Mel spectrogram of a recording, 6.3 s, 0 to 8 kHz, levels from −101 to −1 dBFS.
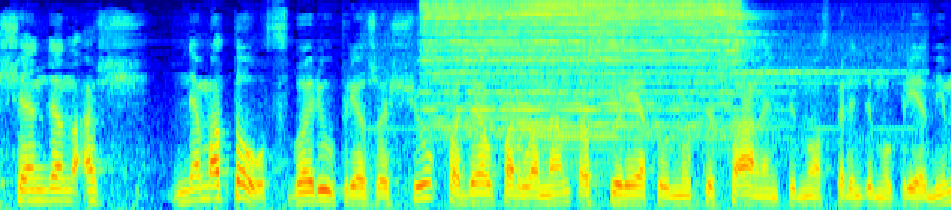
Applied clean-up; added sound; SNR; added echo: none; Sawing; 5 dB; none.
